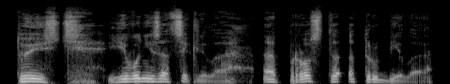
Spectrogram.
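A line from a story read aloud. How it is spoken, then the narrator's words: Muttered. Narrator (Russian): пробормотал Лежнев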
